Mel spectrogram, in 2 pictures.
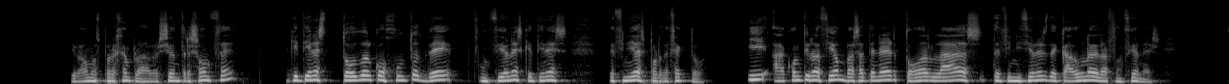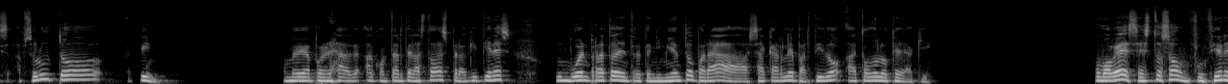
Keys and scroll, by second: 13.7-15.0 scroll down 1, 15.0-17.3 scroll up 1, 17.3-24.5 scroll up 1.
